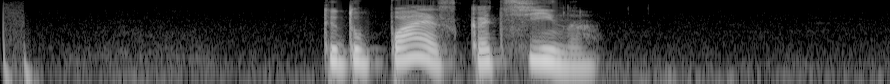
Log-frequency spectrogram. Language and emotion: Russian, angry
